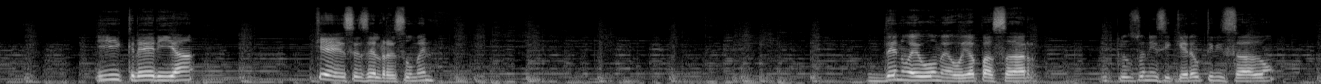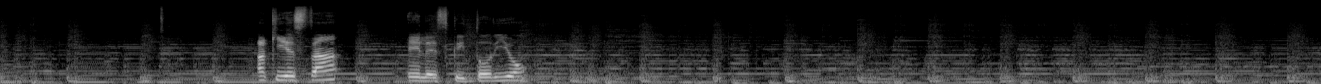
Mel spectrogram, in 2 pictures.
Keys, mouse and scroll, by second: 0.0-26.4 typing, 1.5-4.4 scroll down 2, 4.4-6.3 scroll down 2, 13.3 click, 19.5 click, 21.2 click, 22.4-23.5 drag, 24.8 click.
